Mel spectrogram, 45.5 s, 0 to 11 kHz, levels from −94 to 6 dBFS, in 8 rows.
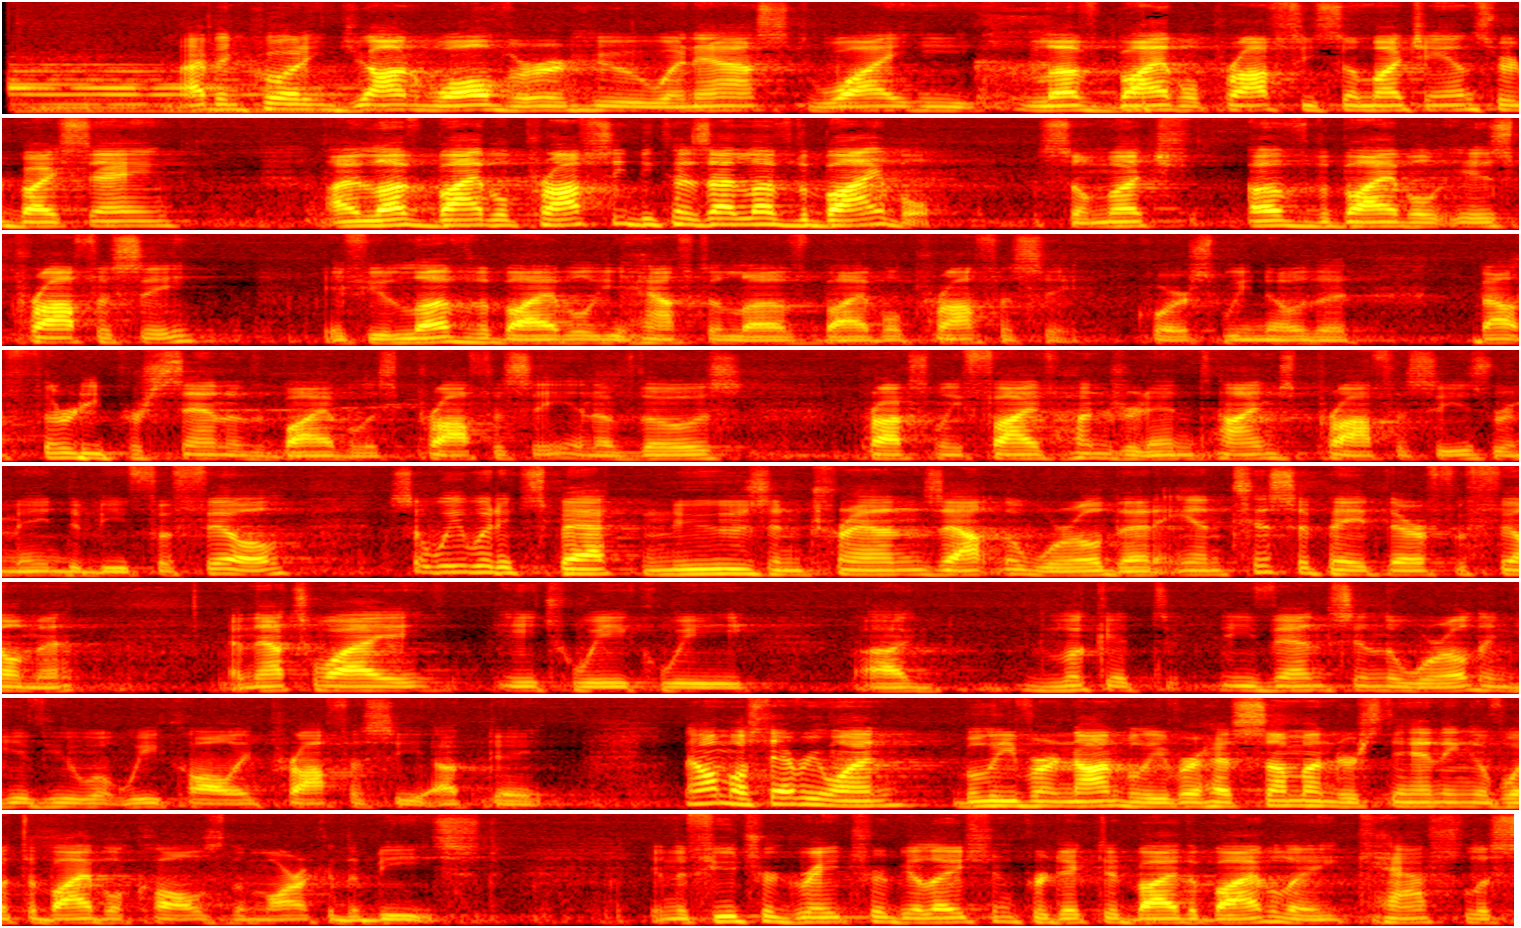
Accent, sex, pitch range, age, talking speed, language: American, male, 110-135 Hz, 50-69, 185 wpm, English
